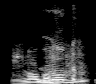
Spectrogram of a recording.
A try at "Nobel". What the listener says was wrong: Second syllable. Nobel. It is Nobel. Nobel. This is Nobel, Alfred Nobel. It is always Nobel. Second syllable is stressed.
